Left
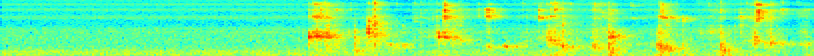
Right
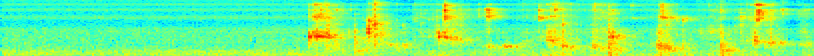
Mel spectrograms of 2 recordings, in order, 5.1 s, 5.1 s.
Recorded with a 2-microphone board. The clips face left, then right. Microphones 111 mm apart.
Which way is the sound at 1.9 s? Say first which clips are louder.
Right 1 dB; 5° left (ahead or behind).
